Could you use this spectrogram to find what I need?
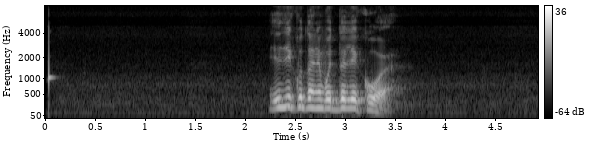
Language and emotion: Russian, angry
